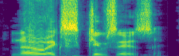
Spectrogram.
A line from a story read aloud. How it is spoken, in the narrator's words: Godric bellowed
